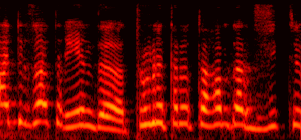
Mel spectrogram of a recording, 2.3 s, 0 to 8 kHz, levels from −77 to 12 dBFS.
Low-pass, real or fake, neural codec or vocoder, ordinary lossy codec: none; fake; codec, 16 kHz, 1.1 kbps, Voila-Tokenizer; none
